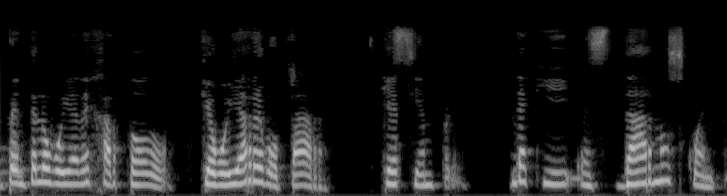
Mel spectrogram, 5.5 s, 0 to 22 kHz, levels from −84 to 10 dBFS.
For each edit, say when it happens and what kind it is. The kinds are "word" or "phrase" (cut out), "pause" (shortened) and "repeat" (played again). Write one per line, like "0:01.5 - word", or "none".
0:01.4 - pause
0:03.0 - phrase
0:03.9 - word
